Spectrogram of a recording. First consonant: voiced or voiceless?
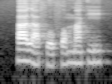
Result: voiced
